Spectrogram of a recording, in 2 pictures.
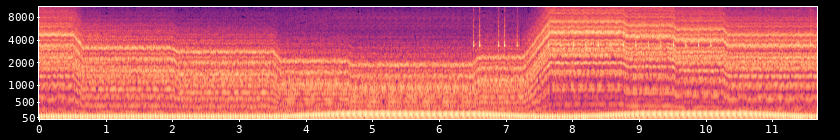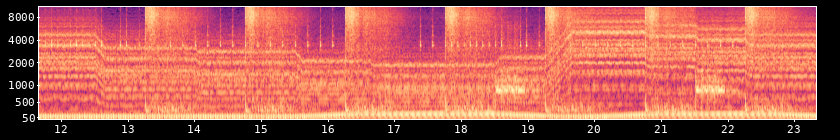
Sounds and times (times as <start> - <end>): Dubstep: 3.5 - 23.3.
